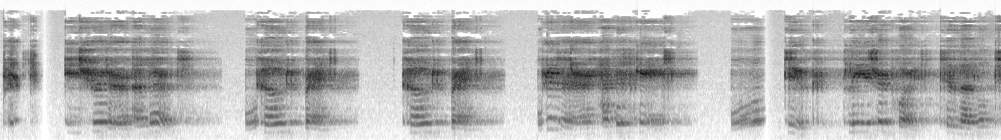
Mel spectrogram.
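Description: Recorded voice phrases and sound effects from the G.I. Joe Rise of Cobra Pit playset's electronic command center, played through its small speaker as its buttons are pressed: several short clips in a row with brief gaps between them.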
